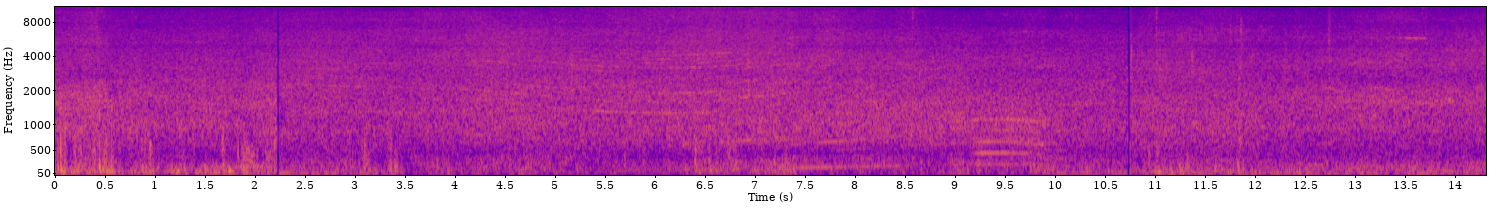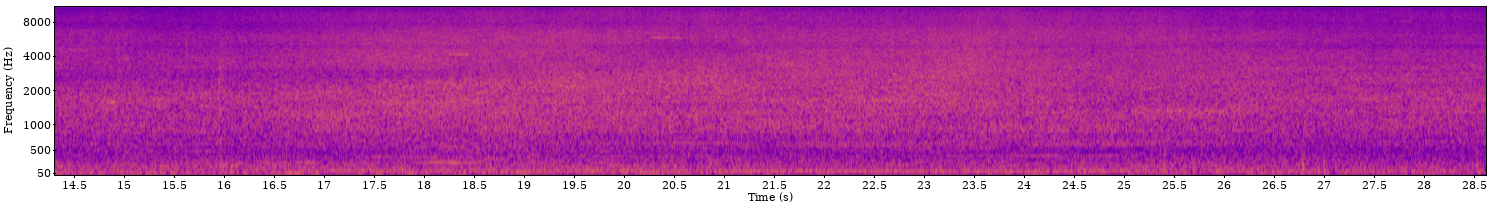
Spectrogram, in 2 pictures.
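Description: Busy city road traffic, with wind buffeting the microphone in the first couple of seconds and a short rising engine note about eight seconds in. From about halfway through, a steady low engine hum sits close by: a Lamborghini Aventador's V12 idling in slow traffic.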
